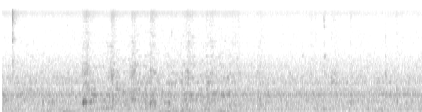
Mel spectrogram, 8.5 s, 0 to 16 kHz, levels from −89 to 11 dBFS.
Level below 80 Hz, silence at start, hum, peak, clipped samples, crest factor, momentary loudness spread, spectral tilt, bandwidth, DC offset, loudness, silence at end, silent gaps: -74 dBFS; 0.05 s; none; -30 dBFS; under 0.1%; 26 dB; 8 LU; -4.5 dB/octave; 11.5 kHz; under 0.1%; -56 LUFS; 0 s; none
